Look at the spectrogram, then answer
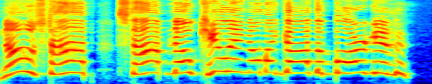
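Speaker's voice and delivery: very high, desperate, panicked screams. A man comes out from behind the kitchen and sees people fighting, screaming.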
